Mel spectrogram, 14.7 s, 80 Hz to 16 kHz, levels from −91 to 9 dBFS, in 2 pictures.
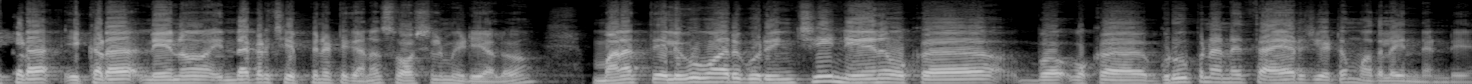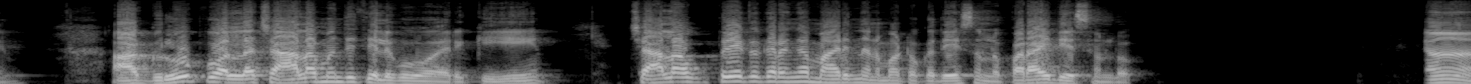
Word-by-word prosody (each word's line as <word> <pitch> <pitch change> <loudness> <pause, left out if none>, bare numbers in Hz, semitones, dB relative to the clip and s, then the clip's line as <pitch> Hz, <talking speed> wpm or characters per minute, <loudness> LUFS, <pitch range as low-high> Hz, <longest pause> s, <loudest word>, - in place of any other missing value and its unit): ఇక్కడ 160 -2 +1 0.2
ఇక్కడ 150 +2 +2 0.2
నేను 140 +1 +4 0.2
ఇందాకడ 150 +4 +1
చెప్పినట్టుగాను 145 -3 -2
సోషల్ 130 +4 -1
మీడియా‌లో 105 0 -2 0.4
మన 125 - +5 0.2
తెలుగు 155 +3 +4
వారి 180 -1 +3
గురించి 150 +4 -1 0.2
నేను 160 +2 +3
ఒక 150 - -2 0.6
బ 135 - +1 0.2
ఒక - - -13 0.3
గ్రూప్‌‌ని 175 +3 -1
అనేది 165 -1 -5
తయారు 145 +2 +2
చేయటం 150 +3 -3
మొదలైందండి. 100 -7 -5 0.7
ఆ - - +6
గ్రూప్ 195 - +1
వల్ల 155 -2 +4
చాలా - - +4
మంది 190 -1 -1
తెలుగు 130 -5 0
వారికి 100 +1 -6 0.7
చాలా 195 - +4
ఉపయోగకరంగా 205 0 0
మారిందనమాట 145 -6 -2
ఒక 115 - -4
దేశంలో 115 -3 -4
పరాయి 140 +4 +3
దేశంలో. 95 -5 -7 1.5
ఆ! - - +3
150 Hz, 145 wpm, -21 LUFS, 120-165 Hz, 1.5 s, ఆ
